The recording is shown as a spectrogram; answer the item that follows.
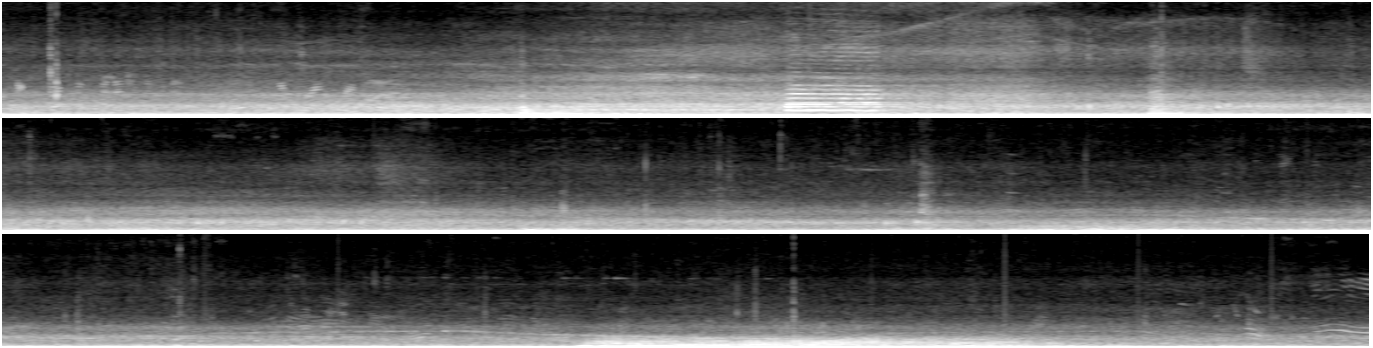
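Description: City street traffic noise heard from a moving bicycle, with a short car horn toot about six seconds in and a louder low pitched vehicle or voice sound near the end.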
